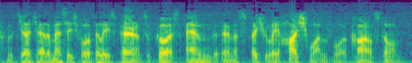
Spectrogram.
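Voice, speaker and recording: A middle-aged man playing a lawyer who narrates and explains the case in a measured, formal way, in 1950s radio drama style. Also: extremely low pitch, lively intonation. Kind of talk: scripted narration. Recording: scratchy 1950s radio broadcast, tinny, faint hiss.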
